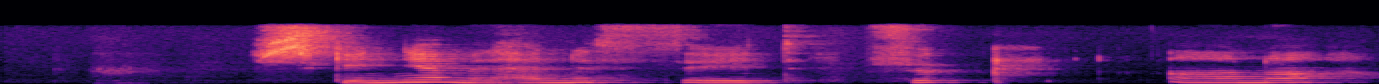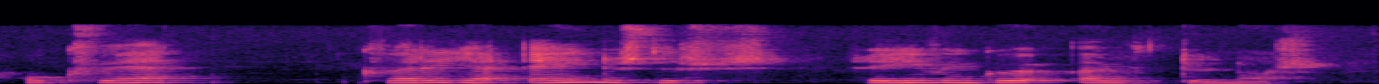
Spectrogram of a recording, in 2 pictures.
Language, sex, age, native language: Icelandic, female, 14, Icelandic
